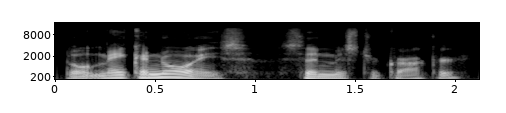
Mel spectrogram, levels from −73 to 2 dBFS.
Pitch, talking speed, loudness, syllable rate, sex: 120 Hz, 200 wpm, -20 LUFS, 4.8 syllables/s, male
